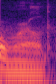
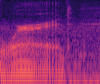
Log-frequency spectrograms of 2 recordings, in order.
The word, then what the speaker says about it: world: phrase how beautiful our world is the grammar poor pronunciation its world not word word is oh I guess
